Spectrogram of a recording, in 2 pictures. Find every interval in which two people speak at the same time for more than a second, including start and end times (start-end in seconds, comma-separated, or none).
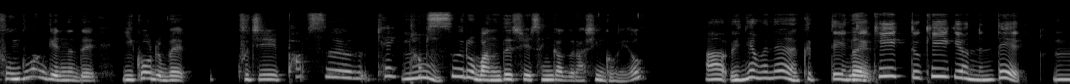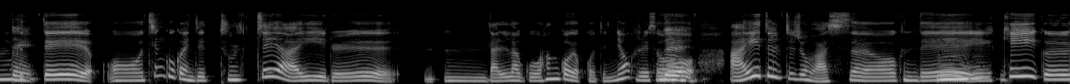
none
